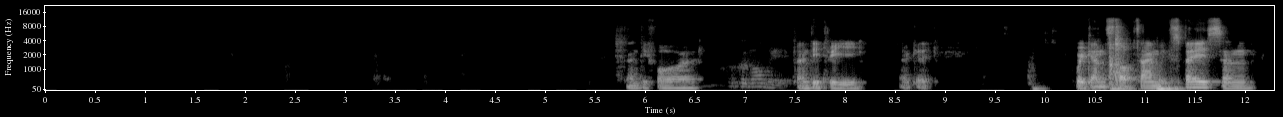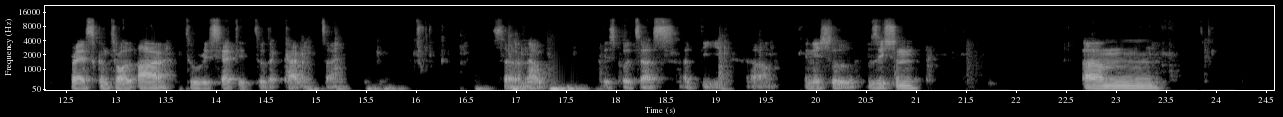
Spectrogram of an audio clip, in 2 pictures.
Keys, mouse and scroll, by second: 16.8 ctrl+r, 18.9 Home, 20.0-21.0 drag.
